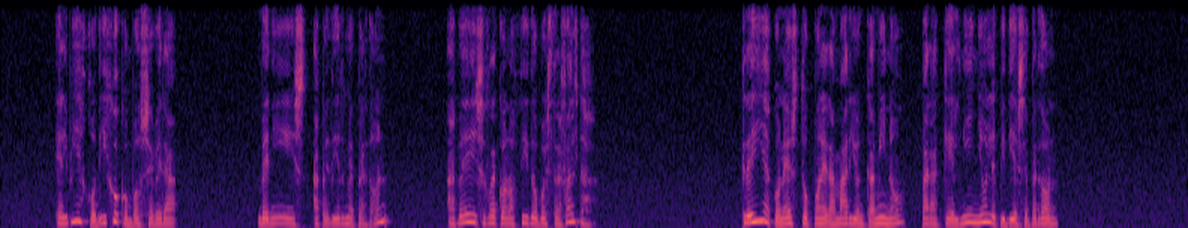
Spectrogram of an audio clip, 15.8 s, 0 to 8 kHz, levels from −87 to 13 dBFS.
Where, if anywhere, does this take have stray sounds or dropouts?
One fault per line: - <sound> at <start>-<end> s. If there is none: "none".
none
